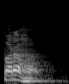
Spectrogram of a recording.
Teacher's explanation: विसर्ग का उच्चारण आधे हा के बराबर होता है। जैसे हा है ना, इस हा का उच्चारण पूरा होता है हा, लेकिन विसर्ग का उच्चारण हा के उच्चारण का आधा होता है, जैसे अर्ध हकार के बराबर।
